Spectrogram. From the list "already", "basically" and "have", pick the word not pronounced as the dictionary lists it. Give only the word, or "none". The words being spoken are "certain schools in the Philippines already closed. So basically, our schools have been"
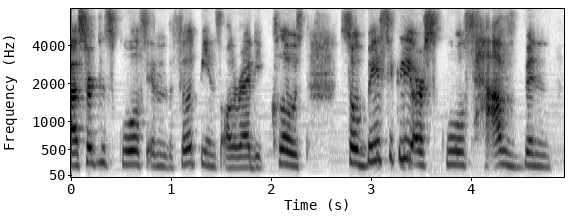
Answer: none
